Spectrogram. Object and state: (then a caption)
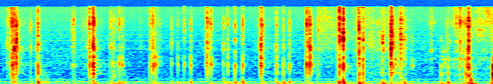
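Paperback book tapped. Fingertips and short nails tap and grip the glossy card front cover of a paperback children's book. Quiet, dry, rapid taps mix with crinkly scratching and gripping sounds, each dying out almost instantly over a faint low hum.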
